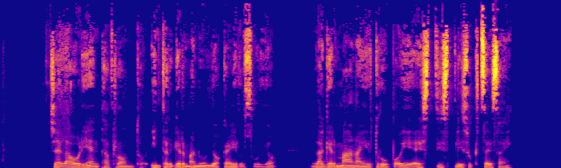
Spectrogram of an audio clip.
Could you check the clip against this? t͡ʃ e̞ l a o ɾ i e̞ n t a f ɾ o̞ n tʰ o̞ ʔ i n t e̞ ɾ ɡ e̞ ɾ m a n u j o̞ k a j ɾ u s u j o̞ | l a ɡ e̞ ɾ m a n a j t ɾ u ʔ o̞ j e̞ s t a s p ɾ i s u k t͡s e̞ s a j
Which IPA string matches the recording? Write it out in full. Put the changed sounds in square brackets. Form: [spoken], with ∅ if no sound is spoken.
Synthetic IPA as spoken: t͡ʃ e̞ l a o ɾ i e̞ n t a f ɾ o̞ n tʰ o̞ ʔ i n t e̞ ɾ ɡ e̞ ɾ m a n u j o̞ k a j ɾ u s u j o̞ | l a ɡ e̞ ɾ m a n a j t ɾ u [p] o̞ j e̞ s t [i] s p [l] i s u k t͡s e̞ s a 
